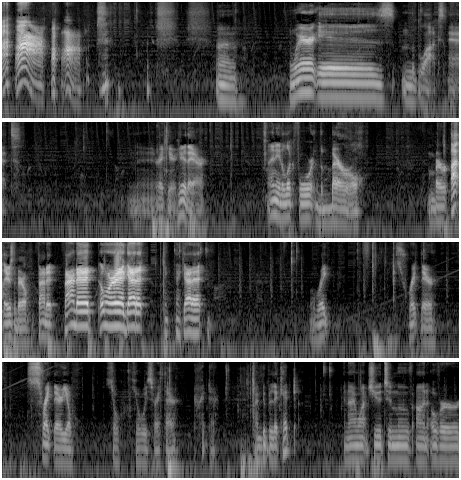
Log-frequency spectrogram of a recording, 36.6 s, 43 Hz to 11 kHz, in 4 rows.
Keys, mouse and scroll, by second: 11.6-12.0 scroll down 7, 12.4 shift+`, 16.6 shift+middle click, 22.6 right click, 26.2 KP_Decimal, 27.6-28.2 scroll down 11, 28.0 scroll up 1, 33.4 shift+d, 35.4 scroll down 1, 35.6-36.0 scroll down 2.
